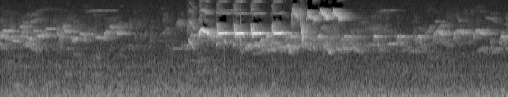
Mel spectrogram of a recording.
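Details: Song thrush singing: after a quiet start, a loud burst of sharp, high repeated notes, each phrase given several times over, followed by softer varied twittering phrases.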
